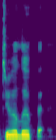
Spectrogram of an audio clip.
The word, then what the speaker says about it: Dua Lipa: Dua Lipa.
